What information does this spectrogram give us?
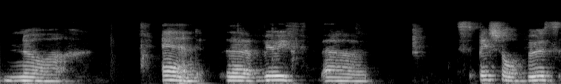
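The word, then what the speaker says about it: נֹחַ: Noah, but it's pronounced Noach. You've got the ch sound in the name in Hebrew.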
